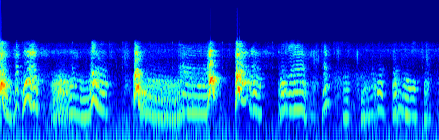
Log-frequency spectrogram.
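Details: A big dog growling at an unintimidated puppy; rolling growls swell into harsh barks and drawn-out snarling yelps, loud bursts at the start and around three and five seconds, trailing into lower grumbling.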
